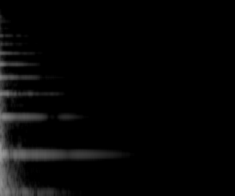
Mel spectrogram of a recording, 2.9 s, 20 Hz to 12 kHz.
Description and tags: f# octave 6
